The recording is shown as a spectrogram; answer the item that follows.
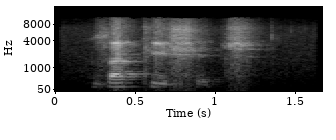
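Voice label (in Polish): "zakysec", Kurpie dialect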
